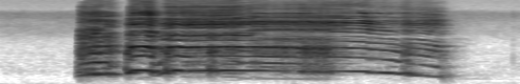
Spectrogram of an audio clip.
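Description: An Orpington rooster gives one full crow lasting about two and a half seconds: a brief opening note, then a long, harmonically rich, slightly falling cry.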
